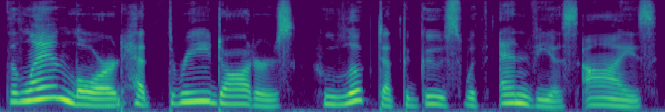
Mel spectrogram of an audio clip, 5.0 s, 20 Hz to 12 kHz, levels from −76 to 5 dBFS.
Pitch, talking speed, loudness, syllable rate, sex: 195 Hz, 155 wpm, -17 LUFS, 4.0 syllables/s, female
